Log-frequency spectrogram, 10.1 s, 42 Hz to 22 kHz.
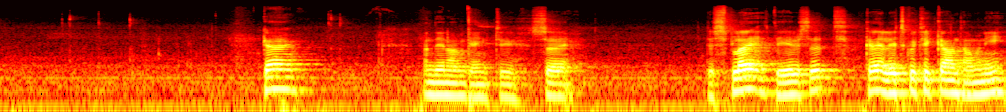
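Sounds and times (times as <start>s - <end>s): computer mouse clicks: 0.6s - 2.2s, 3.3s - 3.6s.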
